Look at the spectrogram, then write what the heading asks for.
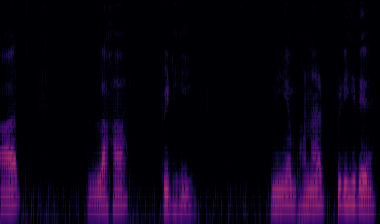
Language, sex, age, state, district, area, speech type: Santali, male, 30-45, West Bengal, Paschim Bardhaman, rural, spontaneous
